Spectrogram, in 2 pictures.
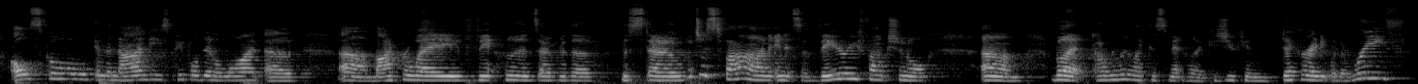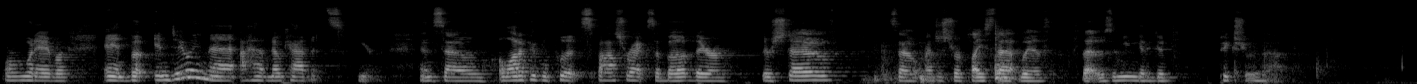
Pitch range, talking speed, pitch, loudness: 175-200 Hz, 175 wpm, 185 Hz, -32 LUFS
